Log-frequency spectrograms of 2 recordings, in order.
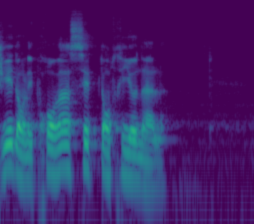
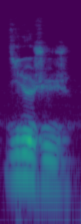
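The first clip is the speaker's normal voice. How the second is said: ordinary delivery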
